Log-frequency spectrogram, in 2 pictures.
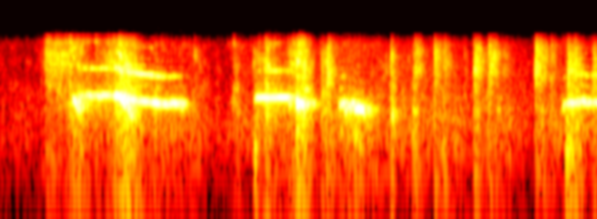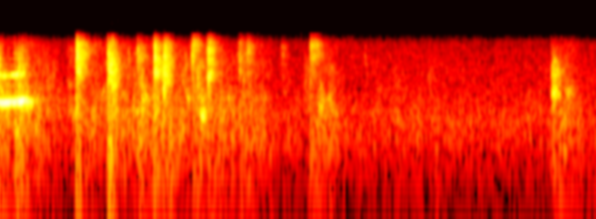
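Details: Cocker spaniels, three of them, plead to go for a walk with long wavering whines. Short choppy yips and grunting sounds follow, then a final whine before the sounds fade into sparse faint bursts.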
